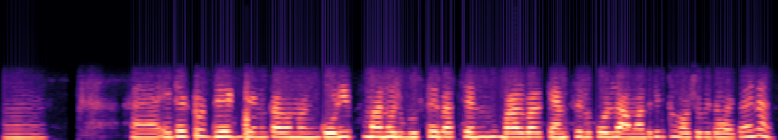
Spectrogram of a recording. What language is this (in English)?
Bangla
